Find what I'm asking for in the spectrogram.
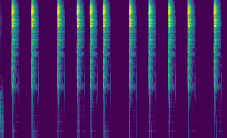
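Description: A processed, heavily distorted hi-hat sample hits eleven times in a slightly uneven rhythm, each bright, crisp burst decaying quickly into silence, close and dry with no other sounds.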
